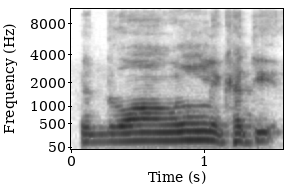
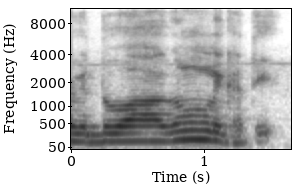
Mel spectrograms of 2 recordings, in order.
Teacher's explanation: వచ్చిన లకారం కూడా అనునాసిక కాని లకారం వచ్చింది. విద్వాన్ లిఖతి అనే చోట విద్వాన్ నకారం ఈ నకారం అనునాసిక వర్ణం కాబట్టి అనునాసిక లకారం ఉంది కాబట్టి నకార స్థానంలో అనునాసిక లకారం వస్తుంది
